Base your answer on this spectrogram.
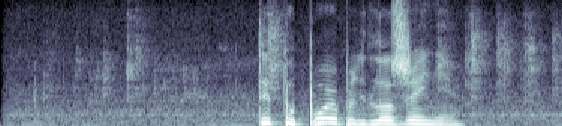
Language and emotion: Russian, angry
